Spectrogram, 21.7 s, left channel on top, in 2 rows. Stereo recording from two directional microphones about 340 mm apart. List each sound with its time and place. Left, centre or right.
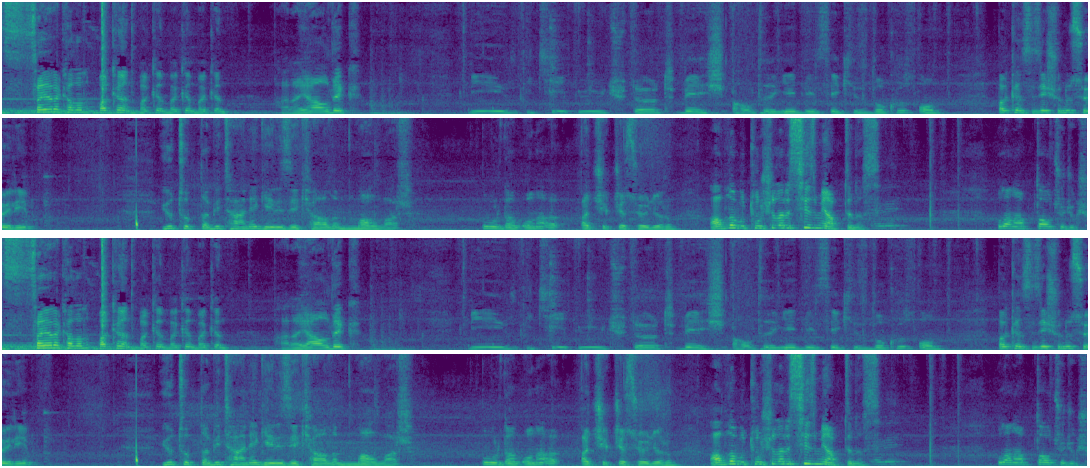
0.1 s a sound: right
0.7 s speech: centre
1.5 s a man's voice: centre
4.7 s speech: centre
12.2 s speech: centre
